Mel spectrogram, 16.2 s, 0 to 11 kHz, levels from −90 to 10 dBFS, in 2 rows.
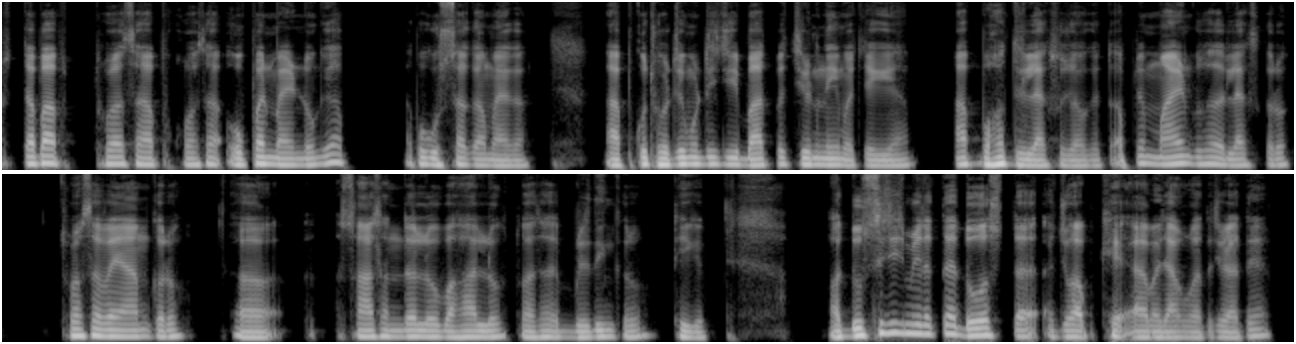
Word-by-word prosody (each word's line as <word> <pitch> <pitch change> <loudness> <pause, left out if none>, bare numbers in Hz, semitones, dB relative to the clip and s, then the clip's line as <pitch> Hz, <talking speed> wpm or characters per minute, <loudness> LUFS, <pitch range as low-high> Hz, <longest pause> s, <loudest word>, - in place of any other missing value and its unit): तब 135 +1 +4
आप 140 -2 +4 0.2
थोड़ा-सा 130 -1 +1
आप 120 - -1
थोड़ा-सा 120 +1 -2
ओपन 130 +3 +3
माइंड 115 -2 +1
होंगे 125 +6 0 0.5
आपको 135 -2 -1
गुस्सा 120 +1 0
कम 110 -2 -3
आएगा। 100 0 -2 0.6
आपको 125 +4 +1
छोटी-मोटी 130 +2 +4
चीज 125 -1 +1
बात 115 +1 +2
पे 130 - 0
चिढ़ 125 0 +1
नहीं 115 -1 +2
मचेगी 105 -1 -2
हाँ। 105 +3 -4 0.3
आप 125 - +3
बहुत 125 +1 +6
रिलैक्स 105 -2 +1
हो - - -3
जाओगे 100 +1 -4
तो - - -12
अपने 145 - -3
माइंड 130 +2 +2
को 130 - -4
थोड़ा 130 -1 0
रिलैक्स 110 -1 -3
करो, 115 +1 -6
थोड़ा-सा 135 +2 -2
व्यायाम 125 0 +2
करो, 120 0 0 0.4
अ, 105 0 +1 0.4
साँस 120 0 0
अंदर 120 0 +1
लो 120 -1 +3
बाहर 115 0 +1
लो 115 +1 +1
थोड़-सा 110 0 0
ब्रीथिंग 115 +2 0
करो 115 +2 -3 0.2
ठीक 115 -4 +1
है। 105 - -4 0.8
और 110 - +4
दूसरी 140 +8 +4
चीज 190 0 +2
मुझे 180 -1 +3
लगता 170 +1 0
है - - +3
दोस्त 140 -2 +2
अ, 120 - 0
जो 120 +1 -2
आपके 115 +2 -1 0.6
चिढ़ाते 105 +2 -3
हैं। 135 +2 -5
120 Hz, 220 wpm, -22 LUFS, 110-130 Hz, 0.8 s, बहुत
